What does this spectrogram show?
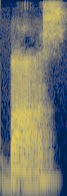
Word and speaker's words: bus: Caja tenemos bus que en inglés se pronuncia bas Mira es una u suena bas Entonces se significa lo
